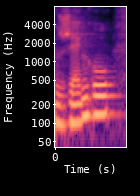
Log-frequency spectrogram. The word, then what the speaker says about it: Django: Wir sagen beide Django, aber das D, muss ja still sein, also Django.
